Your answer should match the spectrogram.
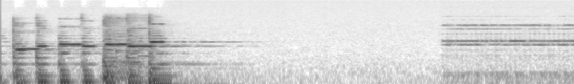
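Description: A telephone bell rings loudly in a rapid metallic trill lasting under two seconds, followed by quiet, then a steady tone toward the end.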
